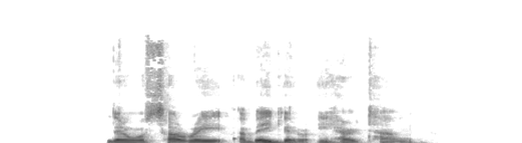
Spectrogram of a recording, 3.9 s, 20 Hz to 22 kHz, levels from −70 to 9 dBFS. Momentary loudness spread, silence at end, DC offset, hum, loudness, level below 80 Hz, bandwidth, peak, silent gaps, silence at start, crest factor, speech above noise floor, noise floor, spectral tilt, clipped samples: 11 LU; 0.85 s; under 0.1%; none; -21 LUFS; -60 dBFS; 16.5 kHz; -4 dBFS; none; 0.8 s; 18 dB; 62 dB; -82 dBFS; -5.5 dB/octave; under 0.1%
